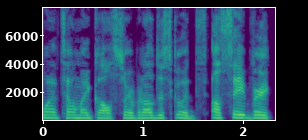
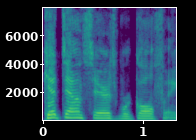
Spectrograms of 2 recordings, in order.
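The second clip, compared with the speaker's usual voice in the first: ordinary talk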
